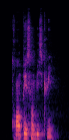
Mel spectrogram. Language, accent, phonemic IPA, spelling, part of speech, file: French, France, /tʁɑ̃.pe sɔ̃ bis.kɥi/, tremper son biscuit, verb, LL-Q150 (fra)-tremper son biscuit.wav
- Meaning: to dip one's wick (of a man)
